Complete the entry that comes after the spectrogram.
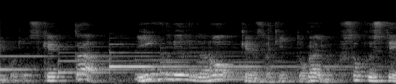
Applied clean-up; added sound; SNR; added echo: none; Piano; 7 dB; reverberation time 0.7 s.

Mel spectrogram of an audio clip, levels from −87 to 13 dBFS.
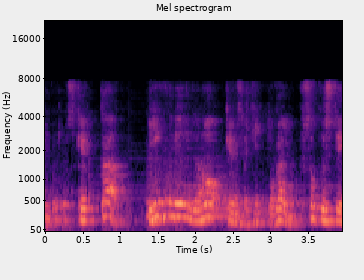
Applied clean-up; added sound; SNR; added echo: neural separator model SepFormer DNS4.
